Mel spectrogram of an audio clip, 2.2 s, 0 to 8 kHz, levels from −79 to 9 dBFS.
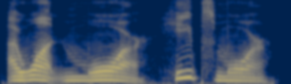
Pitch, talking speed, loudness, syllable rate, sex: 150 Hz, 110 wpm, -18 LUFS, 2.8 syllables/s, female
